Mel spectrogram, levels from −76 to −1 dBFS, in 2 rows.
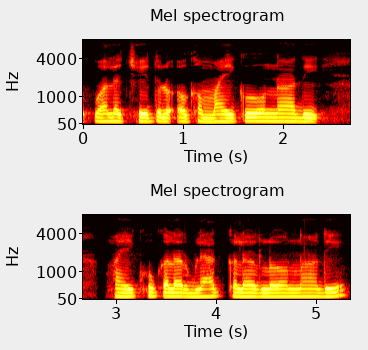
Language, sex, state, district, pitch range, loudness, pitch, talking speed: Telugu, male, Telangana, Mahabubabad, 130-135 Hz, -14 LUFS, 130 Hz, 125 wpm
